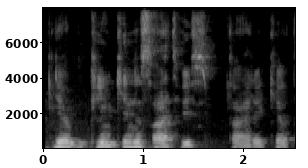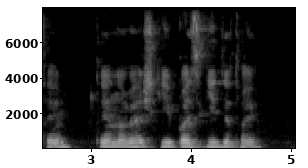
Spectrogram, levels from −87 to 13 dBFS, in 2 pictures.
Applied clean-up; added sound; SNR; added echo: none; none; none; none.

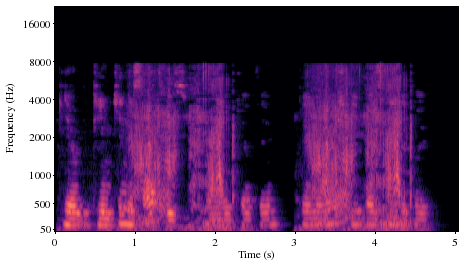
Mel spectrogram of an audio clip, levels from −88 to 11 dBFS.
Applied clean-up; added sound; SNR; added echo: classical method WPE with log-MMSE.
